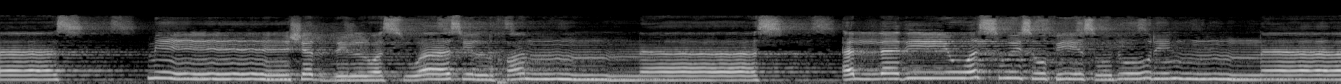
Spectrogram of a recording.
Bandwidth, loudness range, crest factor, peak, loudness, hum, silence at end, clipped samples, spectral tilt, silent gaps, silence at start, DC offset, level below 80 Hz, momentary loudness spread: 10.5 kHz; 1 LU; 14 dB; -6 dBFS; -19 LUFS; none; 0 s; under 0.1%; -3.5 dB/octave; none; 0 s; under 0.1%; -52 dBFS; 5 LU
